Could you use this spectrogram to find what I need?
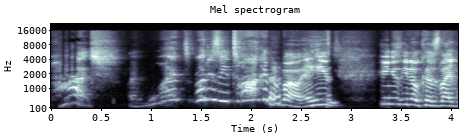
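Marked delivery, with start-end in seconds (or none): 0.0-2.5 high-pitched mock bafflement; baffled. Students puzzling over the coach's accent, comically baffled. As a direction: squeak it out in puzzled disbelief.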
